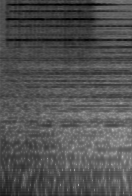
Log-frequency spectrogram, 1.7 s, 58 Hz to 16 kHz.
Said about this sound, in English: But at 10:41 a.m., the phone rang for a second time.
